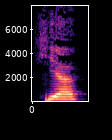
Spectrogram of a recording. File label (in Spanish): "giad", Silabas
